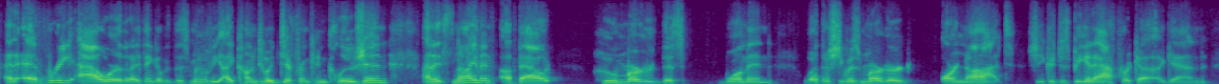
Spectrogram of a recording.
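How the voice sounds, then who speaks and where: A man's voice: fairly high pitch, moderate pace. A man on a podcast musing aloud about a film, speculative and questioning. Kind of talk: casual film discussion. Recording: slightly dull, lo-fi sound.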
